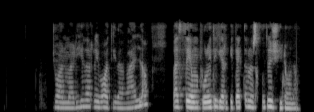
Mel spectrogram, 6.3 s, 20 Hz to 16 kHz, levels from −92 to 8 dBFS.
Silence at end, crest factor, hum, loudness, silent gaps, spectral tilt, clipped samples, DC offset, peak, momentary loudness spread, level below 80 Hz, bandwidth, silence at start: 0.3 s; 18 dB; none; -27 LUFS; 3.34-3.45 s; -5 dB/octave; under 0.1%; under 0.1%; -10 dBFS; 11 LU; -66 dBFS; 7.8 kHz; 1.1 s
